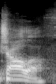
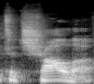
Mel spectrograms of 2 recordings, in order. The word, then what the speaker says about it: T'Challa: Anyway, King Chala. King T'Challa. T'Challa. Right. Say it right.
